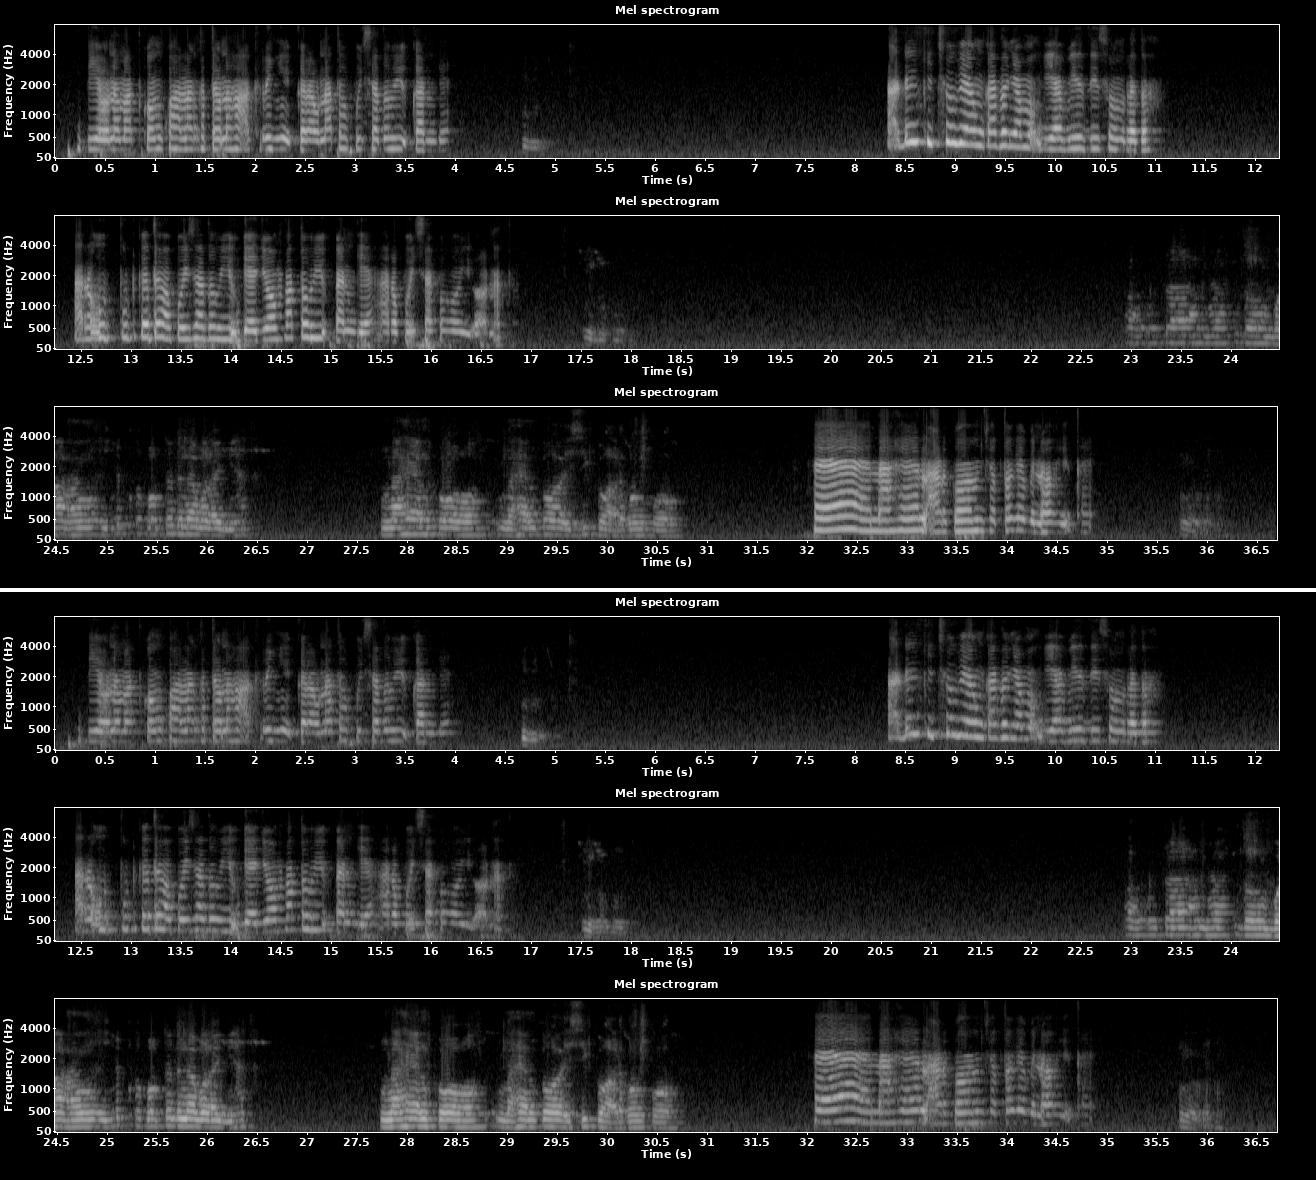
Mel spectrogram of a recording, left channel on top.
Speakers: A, on the left; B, on the right.
A: ᱫᱤᱭᱮ ᱚᱱᱟ ᱢᱟᱛᱠᱚᱢ ᱠᱚ ᱦᱟᱞᱟᱝ ᱠᱟᱛᱮᱜ ᱚᱱᱟ ᱦᱚᱸ ᱟᱠᱷᱨᱤᱧ ᱦᱩᱭᱩᱜ ᱠᱟᱱᱟ ᱚᱱᱟ ᱛᱮᱦᱚᱸ ᱯᱚᱭᱥᱟ ᱫᱚ ᱦᱩᱭᱩᱜ ᱠᱟᱱ ᱜᱮᱭᱟ᱾
B: ᱦᱩᱸ ᱦᱩᱸ
A: ᱟᱹᱰᱤ ᱠᱤᱪᱷᱩ ᱜᱮ ᱚᱝᱠᱟ ᱫᱚ ᱧᱟᱢᱚᱜ ᱜᱮᱭᱟ ᱵᱤᱨ ᱫᱤᱥᱚᱢ ᱨᱮᱫᱚ᱾ ᱟᱨᱚ ᱩᱫ ᱯᱩᱴᱠᱟᱹ ᱛᱮ ᱦᱚᱸ ᱯᱚᱭᱥᱟ ᱫᱚ ᱦᱩᱭᱩᱜ ᱜᱮᱭᱟ ᱡᱚᱢ ᱦᱚᱛᱚ ᱦᱩᱭᱩᱜ ᱠᱟᱱ ᱜᱮᱭᱟ ᱟᱨᱚ ᱯᱚᱭᱥᱟ ᱠᱚᱦᱚᱸ ᱦᱩᱭᱩᱜᱼᱟ ᱚᱱᱟ ᱛᱮᱦᱚᱸ᱾
B: ᱦᱩᱸ ᱦᱩᱸ ᱟᱨ ᱚᱝᱠᱟᱱᱟᱜ ᱫᱚ ᱵᱟᱝ ᱤᱭᱟᱹ ᱠᱚᱫᱚ ᱵᱟᱯᱮ ᱵᱮᱱᱟᱣ ᱵᱟᱲᱟᱭ ᱜᱮᱭᱟ᱾ ᱱᱟᱦᱮᱞ ᱠᱚ ᱱᱟᱦᱮᱞ ᱠᱚ ᱤᱥᱤ ᱠᱚ ᱟᱬᱜᱚᱢ ᱠᱚ
A: ᱦᱮᱸ ᱱᱟᱦᱮᱞ ᱟᱬᱜᱚᱢ ᱡᱷᱚᱛᱚ ᱜᱮ ᱵᱮᱱᱟᱣ ᱦᱩᱭᱩᱜ ᱛᱟᱦᱮᱸᱫ᱾
B: ᱦᱩᱸ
